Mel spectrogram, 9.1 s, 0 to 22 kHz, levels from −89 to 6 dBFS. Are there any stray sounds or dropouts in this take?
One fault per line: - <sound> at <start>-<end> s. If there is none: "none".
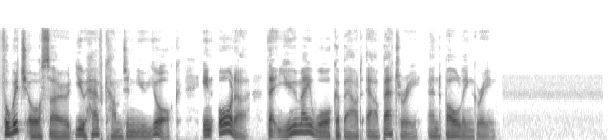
none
